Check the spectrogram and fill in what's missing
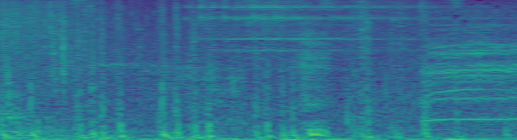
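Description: Horse hooves clop in a quick, uneven rhythm in Assassin's Creed Origins, close and loud, with a horse's whinny near the end.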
